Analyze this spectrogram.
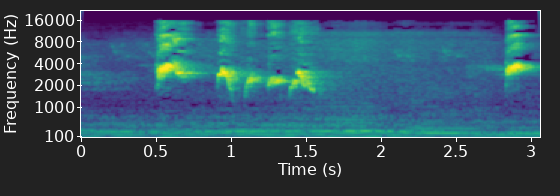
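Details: Red-whiskered bulbul in a Đồng Nai, Vietnam singing competition, giving a few quick whistled chirps and slurred notes over a steady low droning hum.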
